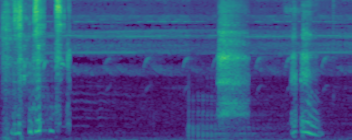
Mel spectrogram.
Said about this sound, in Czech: Ale oni jsou tady. To nejsou draci, to jsou nějaký nemrtví, co pak nepoznáš vrčení draka.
